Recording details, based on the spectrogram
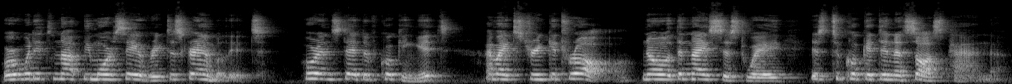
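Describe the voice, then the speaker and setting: A man voicing a hungry, fretful wooden puppet boy in a storybook reading, high and whining. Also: unhurried, a bit bright. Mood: eager. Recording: echoey room.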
